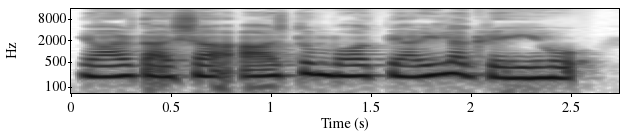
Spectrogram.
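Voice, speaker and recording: A playful, teasing young woman, the bride's cheeky friend in a storybook, as a woman narrator reads her lines. Her voice sounds mellow and gravelly. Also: mid-range voice, steady tone, measured pace.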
